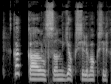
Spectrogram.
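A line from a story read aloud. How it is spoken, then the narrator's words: Chuckling. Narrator (Russian): хохотнул он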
